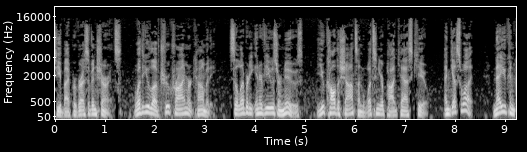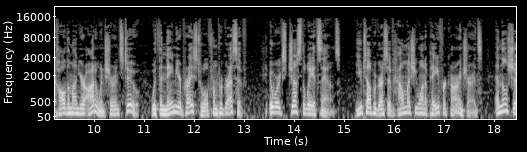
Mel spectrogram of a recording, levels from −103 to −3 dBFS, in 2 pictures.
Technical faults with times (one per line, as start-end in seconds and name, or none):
0.00-18.45 overdone noise removal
